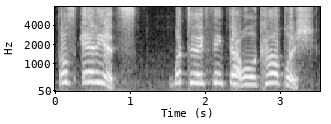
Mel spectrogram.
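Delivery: high, exasperated cry; horrified outburst. A narrator's reading. Misato reacting to the army's last stand, horrified and exasperated. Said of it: "Misato looked horrified".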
